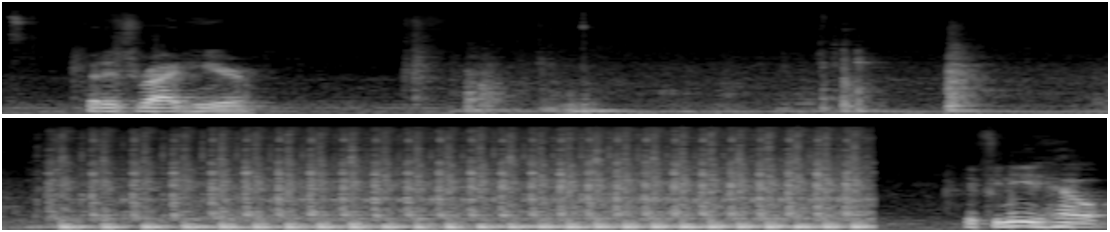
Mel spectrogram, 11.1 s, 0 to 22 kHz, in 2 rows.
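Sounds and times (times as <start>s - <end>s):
sewing machine motor hum: 5.4s - 9.9s
sewing machine stitching rhythm: 5.6s - 9.9s.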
